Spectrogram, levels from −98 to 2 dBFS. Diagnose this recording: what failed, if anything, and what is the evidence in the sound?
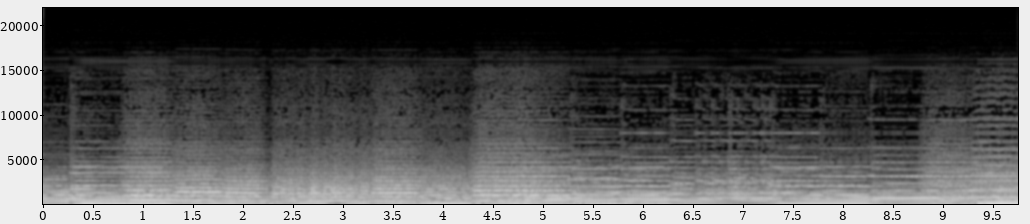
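Nothing here points to a failure at any stage of the chain, from the wiring and converter through to storage and playback, so there's nothing to diagnose and no evidence of a fault in the sound.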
